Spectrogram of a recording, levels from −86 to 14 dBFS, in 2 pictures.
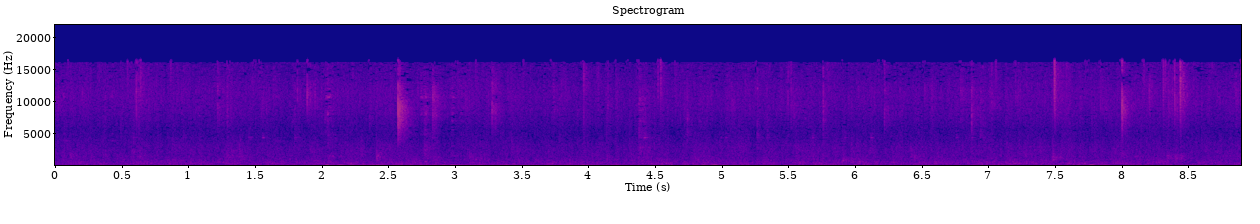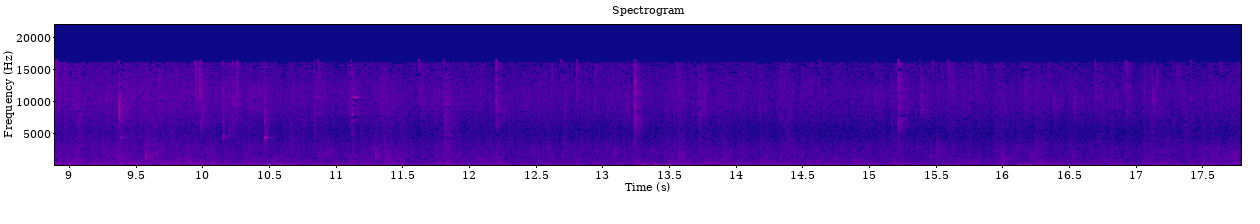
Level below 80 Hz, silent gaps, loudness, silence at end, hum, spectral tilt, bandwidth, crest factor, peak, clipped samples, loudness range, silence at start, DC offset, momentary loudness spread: -72 dBFS; none; -53 LUFS; 0 s; none; -1.5 dB/octave; 17 kHz; 38 dB; -18 dBFS; under 0.1%; 7 LU; 0 s; under 0.1%; 10 LU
